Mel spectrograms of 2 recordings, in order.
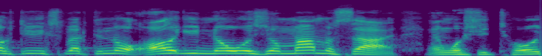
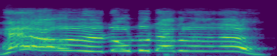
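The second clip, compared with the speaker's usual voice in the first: sudden sharp yell, much higher; raised voice; 13 semitones higher, faster than usual. Retold or imitated. Father yelling at his wandering daughter, raised voice. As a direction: snap at a toddler on instinct. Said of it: "why did I just raise my voice at a child".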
